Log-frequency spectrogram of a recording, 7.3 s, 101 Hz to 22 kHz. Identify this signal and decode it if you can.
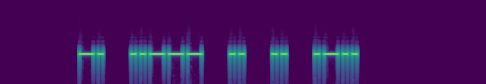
Morse code, heard as a keyed tone, about 17 wpm, spaced as for 12 wpm, 700 Hz. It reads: N2IIL
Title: USA Call Signs - 5 Characters - 2x Character Spacing - 17wpm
